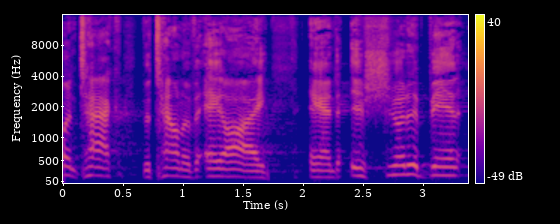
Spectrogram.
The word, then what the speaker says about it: Ai: That they saw this little town in the distance called Ai. It's literally just AI. That's how it's spelled, AI.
